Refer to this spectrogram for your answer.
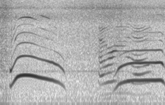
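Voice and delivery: high, loud thrilled whoop; excited shout. Real, not acted. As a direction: yell it out with joy.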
